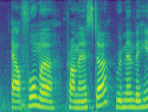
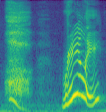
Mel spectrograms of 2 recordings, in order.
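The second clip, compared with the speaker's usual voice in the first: surprised; 10 semitones higher, much slower than usual. Retold or imitated. Surprised reply.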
